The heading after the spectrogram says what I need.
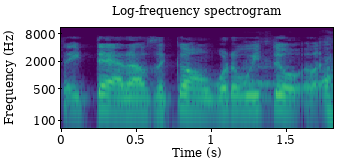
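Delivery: Italian-American accent. A voice coach shows how they'd greet their dad: Sopranos accent. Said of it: "I'd start talking like this".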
